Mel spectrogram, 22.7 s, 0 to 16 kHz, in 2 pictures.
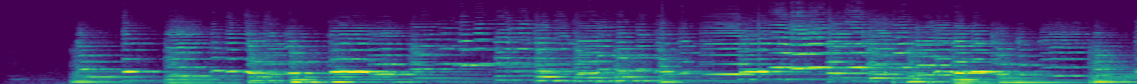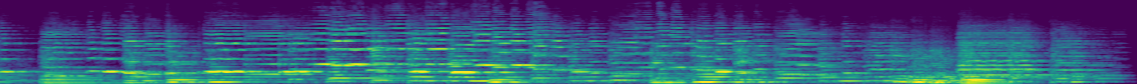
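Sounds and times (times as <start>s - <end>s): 
gavotte played as a duo: 0.2s - 22.7s.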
